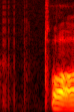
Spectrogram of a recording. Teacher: زبان کی نوک کو اوپر والے دانتوں کی جڑ کے ساتھ لگائیں گے تو طا ادا ہوگا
